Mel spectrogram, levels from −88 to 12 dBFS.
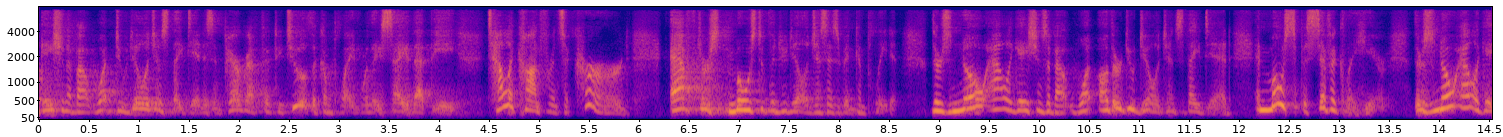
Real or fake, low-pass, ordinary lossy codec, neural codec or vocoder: fake; 7.2 kHz; MP3, 48 kbps; codec, 24 kHz, 0.9 kbps, DualCodec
